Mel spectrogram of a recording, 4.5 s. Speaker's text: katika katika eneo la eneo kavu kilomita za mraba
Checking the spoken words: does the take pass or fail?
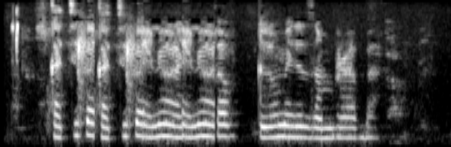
pass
